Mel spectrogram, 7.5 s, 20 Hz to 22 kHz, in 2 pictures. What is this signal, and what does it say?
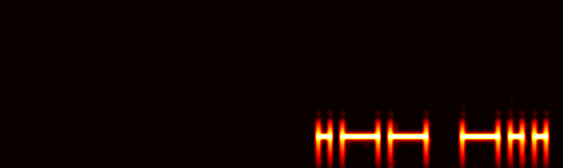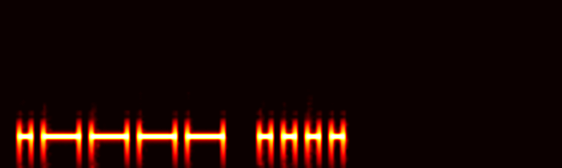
Morse code, heard as a keyed tone, about 16 wpm, 700 Hz. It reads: WD1H
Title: USA Call Signs - 4 Characters - Repeated 2x - 15wpm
